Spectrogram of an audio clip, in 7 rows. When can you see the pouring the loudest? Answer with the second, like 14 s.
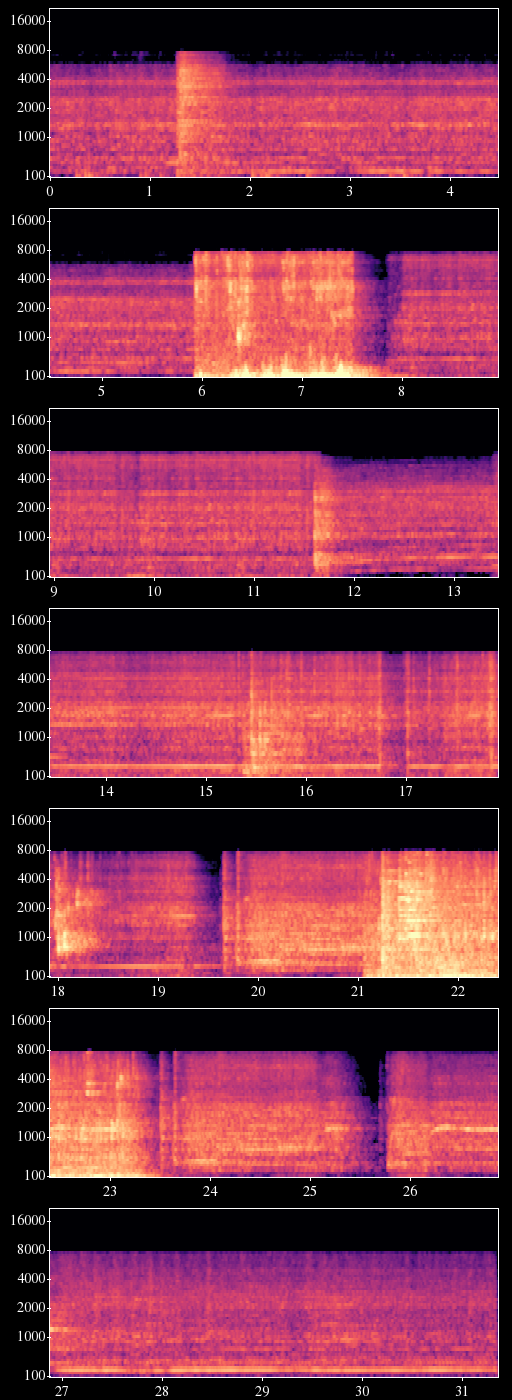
7 s.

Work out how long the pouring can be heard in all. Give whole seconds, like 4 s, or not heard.
5 s.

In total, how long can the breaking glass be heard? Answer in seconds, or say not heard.
3 s.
